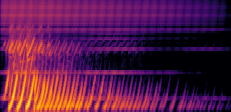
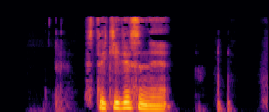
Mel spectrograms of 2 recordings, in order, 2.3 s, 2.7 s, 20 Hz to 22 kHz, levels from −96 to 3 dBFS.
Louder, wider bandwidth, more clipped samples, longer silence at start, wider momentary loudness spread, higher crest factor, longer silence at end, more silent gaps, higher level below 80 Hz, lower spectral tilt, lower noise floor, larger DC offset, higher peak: about the same, -16 LUFS vs -14 LUFS; first, over 20 kHz vs 11.5 kHz; neither; second, 0 s vs 0.9 s; first, 22 LU vs 17 LU; about the same, 14 dB vs 18 dB; about the same, 1 s vs 1.05 s; neither; about the same, -54 dBFS vs -56 dBFS; about the same, -6 dB/octave vs -5.5 dB/octave; first, -56 dBFS vs -51 dBFS; neither; second, -4 dBFS vs 0 dBFS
